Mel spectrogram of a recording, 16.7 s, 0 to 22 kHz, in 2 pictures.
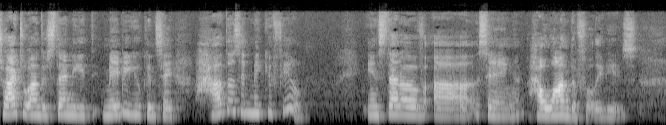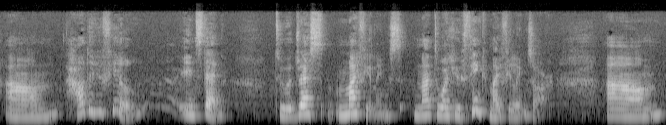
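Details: Woman with foreign accent syndrome after a stroke in 2012, eight years earlier; sounds foreign (sometimes Russian, sometimes Greek) instead of her natural New York accent, less noticeable when speaking faster; foreign accent syndrome.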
